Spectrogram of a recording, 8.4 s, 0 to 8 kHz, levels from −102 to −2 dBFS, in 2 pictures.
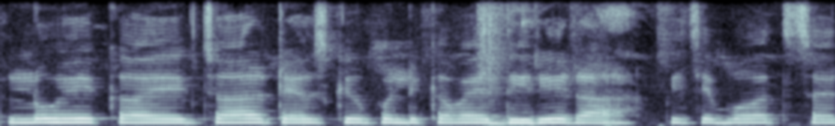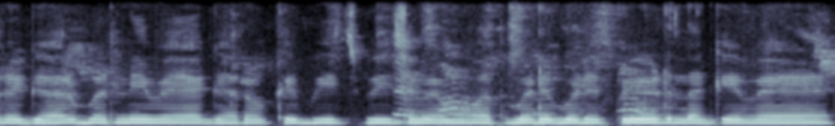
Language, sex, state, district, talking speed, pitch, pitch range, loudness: Hindi, female, Rajasthan, Bikaner, 200 wpm, 230 Hz, 225-235 Hz, -15 LUFS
